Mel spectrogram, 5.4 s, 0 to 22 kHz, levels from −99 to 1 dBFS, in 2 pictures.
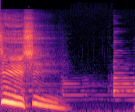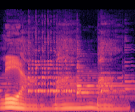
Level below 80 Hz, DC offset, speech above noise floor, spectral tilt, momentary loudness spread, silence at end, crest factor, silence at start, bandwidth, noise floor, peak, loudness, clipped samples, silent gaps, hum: -50 dBFS; under 0.1%; 36 dB; -4.5 dB/octave; 21 LU; 0 s; 16 dB; 0 s; 15.5 kHz; -58 dBFS; -4 dBFS; -20 LUFS; under 0.1%; none; none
